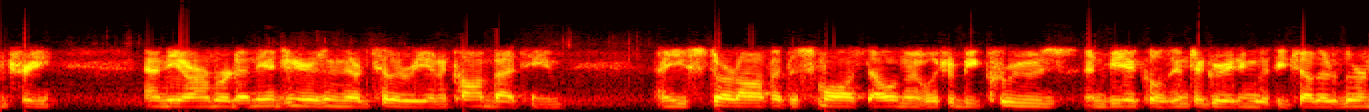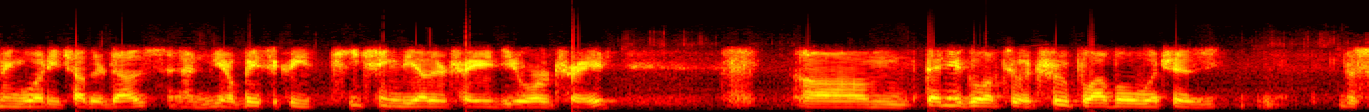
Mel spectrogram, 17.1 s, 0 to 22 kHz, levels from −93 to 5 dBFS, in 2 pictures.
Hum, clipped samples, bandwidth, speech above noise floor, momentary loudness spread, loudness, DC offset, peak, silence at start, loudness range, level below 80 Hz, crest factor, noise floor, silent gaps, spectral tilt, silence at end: none; under 0.1%; 8.8 kHz; 24 dB; 10 LU; -21 LUFS; under 0.1%; -2 dBFS; 0 s; 4 LU; -86 dBFS; 22 dB; -47 dBFS; none; -2.5 dB/octave; 0 s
